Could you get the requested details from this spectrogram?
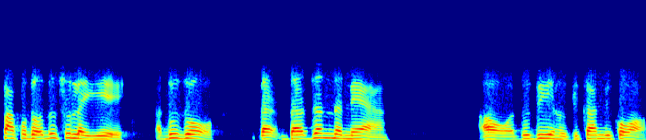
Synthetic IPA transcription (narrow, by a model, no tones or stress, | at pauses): pakɔdɔɐdusulaje | ɐduzɔ | ddɐɾzəndaneja | awɐdudiɦawsikanbikɔ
